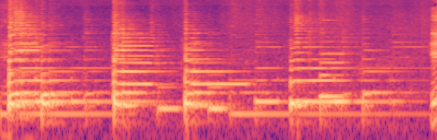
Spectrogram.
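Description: Ukulele with a tiger-stripe myrtlewood body and Port Orford cedar neck being played: four chords struck about a second apart, each left ringing with single plucked notes between.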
